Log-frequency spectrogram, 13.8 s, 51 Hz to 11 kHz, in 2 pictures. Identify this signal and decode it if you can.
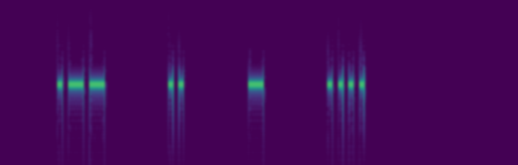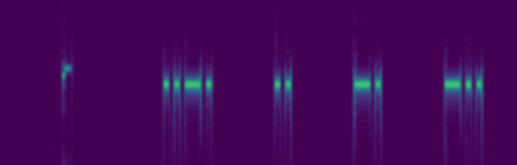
Morse code, heard as a keyed tone, about 17 wpm, spaced as for 8 wpm, 700 Hz. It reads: WITH FIND
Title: 4x Character Spacing - Top 100 Words - 17wpm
